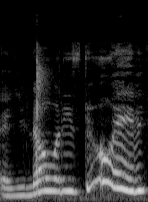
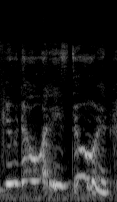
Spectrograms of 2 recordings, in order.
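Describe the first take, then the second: First: High, louder and slower, building hype; excited. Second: Much higher again, almost a squeal; squealing excitement. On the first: Fan hyping the summoning to viewers, excited and high. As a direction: tease the big reveal, voice rising. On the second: Fan repeating the tease to viewers, squealing high. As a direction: let the hype crack up to the top. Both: Real, not acted.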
